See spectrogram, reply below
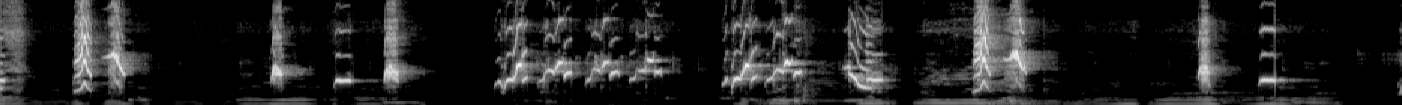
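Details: Oriental magpie-robin singing harshly, played to stir other males: scattered sharp whistles and rapid twittering bursts of high notes in irregular phrases, with faint low hum beneath.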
